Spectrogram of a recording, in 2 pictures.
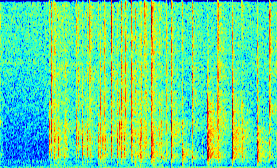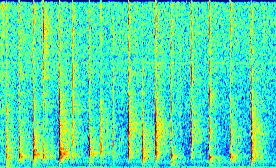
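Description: A cardboard tray for Egyptian sweets, covered in a firm gold material rather than plastic, is tapped rapidly with fingertips. The result is a quick run of crisp, fairly loud clicks that end almost at once, with a bright papery edge. The bottom of the tray is plainer cardboard.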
